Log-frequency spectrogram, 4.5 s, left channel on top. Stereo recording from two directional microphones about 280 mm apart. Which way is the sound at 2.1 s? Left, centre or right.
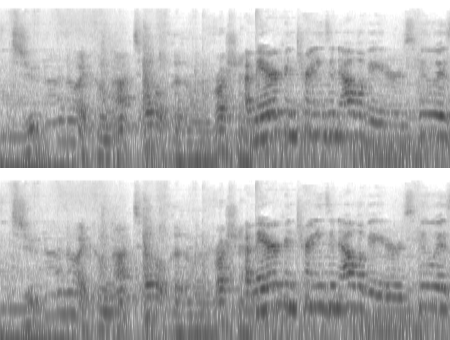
Centre.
